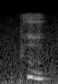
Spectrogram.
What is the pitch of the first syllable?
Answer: falling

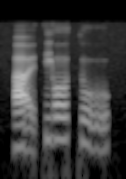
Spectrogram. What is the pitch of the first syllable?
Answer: low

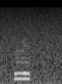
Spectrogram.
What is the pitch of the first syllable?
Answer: high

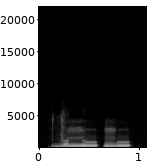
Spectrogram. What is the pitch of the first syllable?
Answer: low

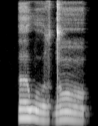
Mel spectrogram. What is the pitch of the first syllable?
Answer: high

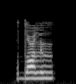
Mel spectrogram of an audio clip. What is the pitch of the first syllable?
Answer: high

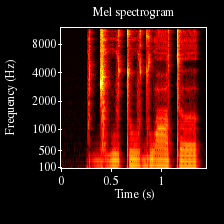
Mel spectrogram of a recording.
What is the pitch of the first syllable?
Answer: low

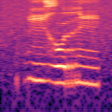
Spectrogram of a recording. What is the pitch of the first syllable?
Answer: high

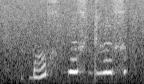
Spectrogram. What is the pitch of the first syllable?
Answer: rising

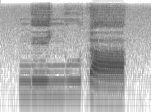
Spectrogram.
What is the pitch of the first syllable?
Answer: high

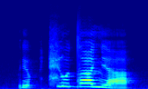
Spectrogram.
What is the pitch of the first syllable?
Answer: low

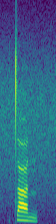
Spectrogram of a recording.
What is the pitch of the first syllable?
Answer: falling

